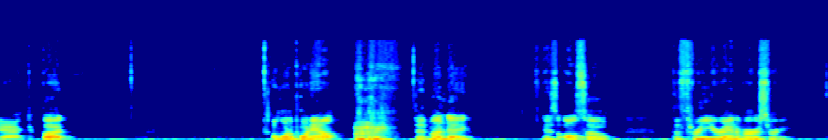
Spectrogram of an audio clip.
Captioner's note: clears throat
